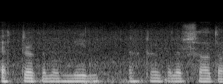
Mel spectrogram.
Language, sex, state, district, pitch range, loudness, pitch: Bengali, male, West Bengal, North 24 Parganas, 135-140 Hz, -21 LUFS, 140 Hz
